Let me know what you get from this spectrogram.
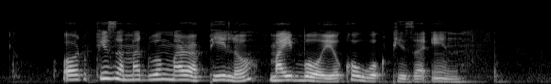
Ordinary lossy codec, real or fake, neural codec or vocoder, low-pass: none; fake; codec, 16 kHz, 16 kbps, FunCodec, trained on Chinese and English, 50 frames a second; none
